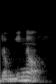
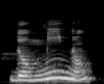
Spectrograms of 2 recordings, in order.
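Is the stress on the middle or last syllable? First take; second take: last; middle. First: The stress is on the last syllable. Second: The stress is on the middle syllable. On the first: "tiene el acento en dominó" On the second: "tiene el acento en mi"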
